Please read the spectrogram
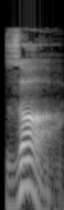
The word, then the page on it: czar: anglais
